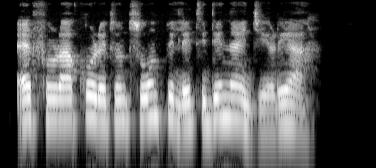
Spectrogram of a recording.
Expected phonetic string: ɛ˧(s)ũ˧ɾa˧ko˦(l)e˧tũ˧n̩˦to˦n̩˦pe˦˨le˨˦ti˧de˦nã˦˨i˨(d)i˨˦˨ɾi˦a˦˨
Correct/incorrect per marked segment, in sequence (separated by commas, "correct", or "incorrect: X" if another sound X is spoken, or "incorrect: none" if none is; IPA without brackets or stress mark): incorrect: f, incorrect: ɾ, incorrect: d͡ʒ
